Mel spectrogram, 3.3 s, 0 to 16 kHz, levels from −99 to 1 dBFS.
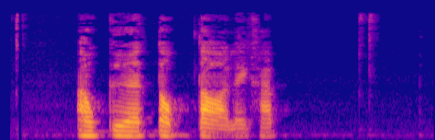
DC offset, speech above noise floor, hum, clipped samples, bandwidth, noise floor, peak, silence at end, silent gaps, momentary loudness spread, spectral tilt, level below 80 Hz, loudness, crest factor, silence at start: under 0.1%; 51 dB; none; under 0.1%; 11 kHz; -72 dBFS; -2 dBFS; 1.25 s; none; 15 LU; -7 dB/octave; -70 dBFS; -22 LUFS; 22 dB; 0.6 s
